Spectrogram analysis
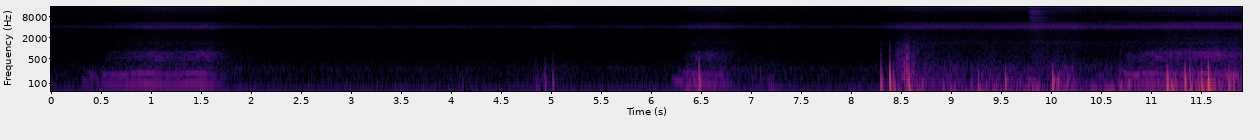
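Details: Snoring during sleep: soft, low snores on a few breaths, with rustling noise later.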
